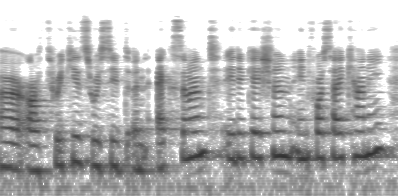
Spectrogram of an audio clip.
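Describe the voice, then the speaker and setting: Her tone bright and sharp, a woman speaks at a moderate pace with a high pitch and ordinary pitch variation. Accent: French. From France. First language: French. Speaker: political candidate. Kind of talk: candidate forum speech. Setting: public forum. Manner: hesitant, many fillers.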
